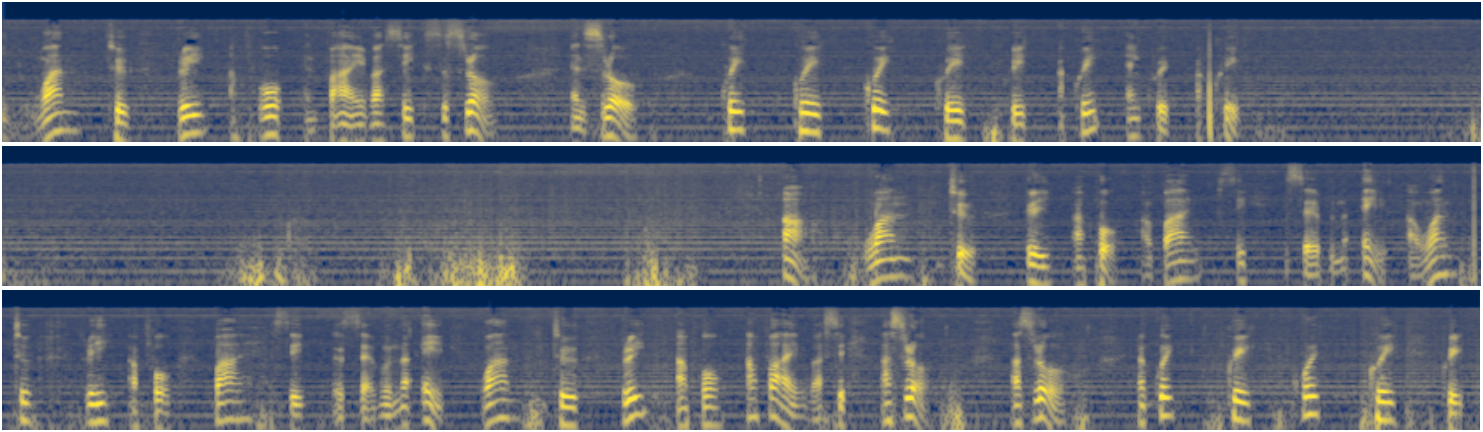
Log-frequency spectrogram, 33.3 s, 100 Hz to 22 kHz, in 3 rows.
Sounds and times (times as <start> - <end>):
Speech: 0.0 - 9.5, 16.9 - 33.2.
